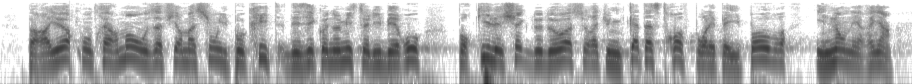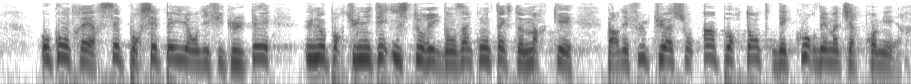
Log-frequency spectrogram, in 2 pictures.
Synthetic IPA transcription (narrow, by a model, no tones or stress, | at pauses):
paʁajœʁkɔ̃t̪χɛʁmɑ̃ozafiʁmasjɔ̃ipɔkχit̪d̪ezekɔnɔmist̪libeʁopuʁkʲileʃɛk̚d̪əd̪ɔasəʁɛt̪ynkat̪ast̪χɔfpuʁlepeipovʁ | ilnɑ̃nɛʁjɛ̃ | okɔ̃t̪χɛʁsɛpuʁsepeiɑ̃d̪ifikʲylt̪eynɔpɔʁt̪ynit̪eʔist̪ɔʁik̚d̪ɑ̃zɛ̃kɔ̃t̪ɛkst̪maʁkʲepaʁd̪eflyk̚t̪yasjɔ̃ɛ̃pɔʁt̪ɑ̃t̪d̪ekʰuʁd̪emat̪jɛʁpχəmjɛ̰ːʁ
